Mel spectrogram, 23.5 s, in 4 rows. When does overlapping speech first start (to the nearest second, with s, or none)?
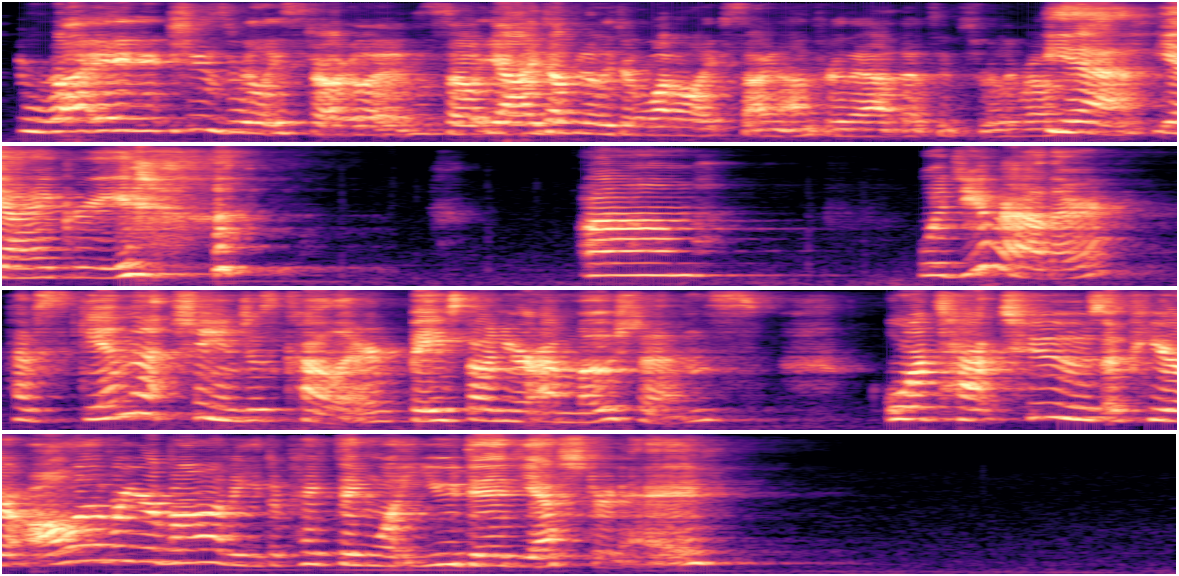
none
